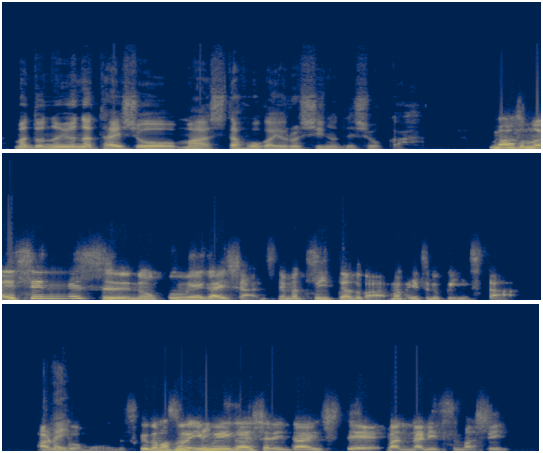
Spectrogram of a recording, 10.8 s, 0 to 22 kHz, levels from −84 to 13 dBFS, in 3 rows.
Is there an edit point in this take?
no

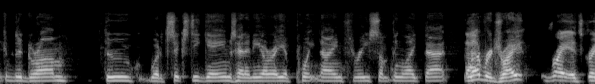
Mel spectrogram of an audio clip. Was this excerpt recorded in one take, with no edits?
no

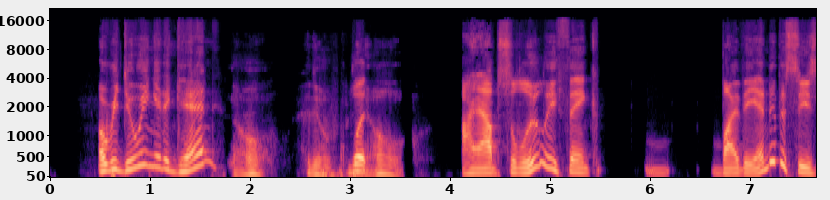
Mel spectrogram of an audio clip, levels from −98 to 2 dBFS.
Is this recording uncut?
no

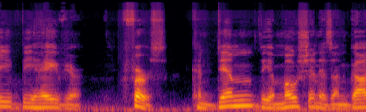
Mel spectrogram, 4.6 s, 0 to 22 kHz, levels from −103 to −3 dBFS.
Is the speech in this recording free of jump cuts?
no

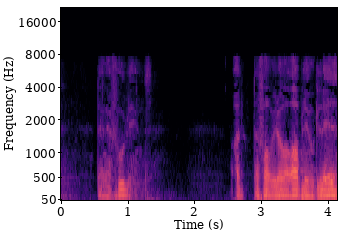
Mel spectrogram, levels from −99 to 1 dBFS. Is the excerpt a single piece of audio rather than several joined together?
no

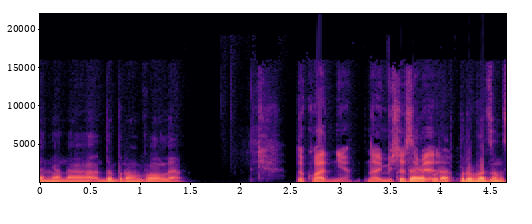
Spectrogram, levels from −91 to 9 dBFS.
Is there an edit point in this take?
no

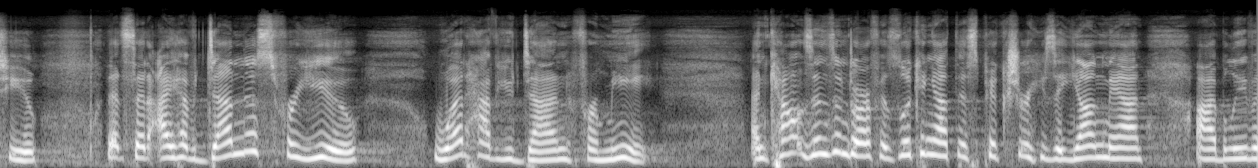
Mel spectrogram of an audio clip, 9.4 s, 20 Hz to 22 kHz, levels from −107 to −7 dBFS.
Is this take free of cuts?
yes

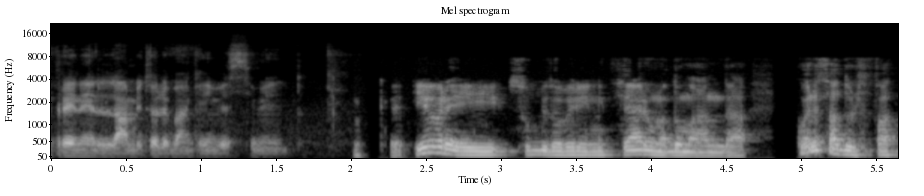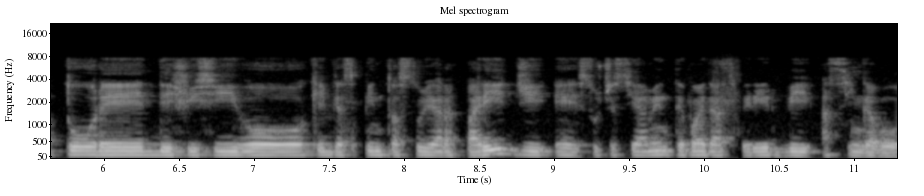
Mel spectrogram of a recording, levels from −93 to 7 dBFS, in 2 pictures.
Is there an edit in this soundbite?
no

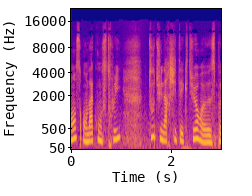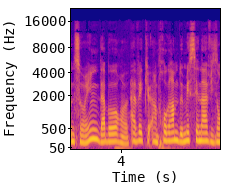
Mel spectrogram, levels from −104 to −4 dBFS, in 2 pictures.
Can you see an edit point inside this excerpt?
no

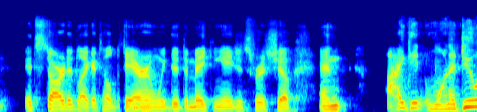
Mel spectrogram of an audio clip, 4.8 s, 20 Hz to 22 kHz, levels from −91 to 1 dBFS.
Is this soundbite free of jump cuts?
no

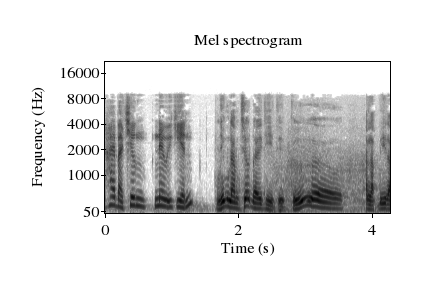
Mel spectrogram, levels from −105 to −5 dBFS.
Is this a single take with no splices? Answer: no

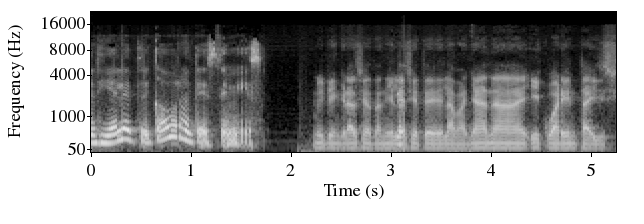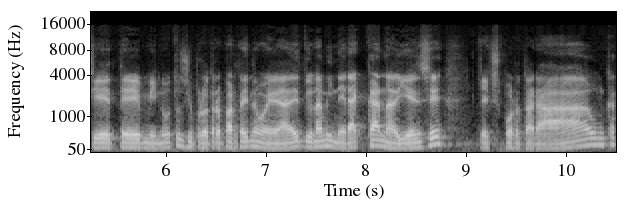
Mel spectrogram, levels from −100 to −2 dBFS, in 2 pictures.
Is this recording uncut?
yes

